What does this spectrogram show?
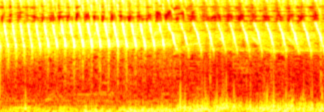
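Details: Long, fancy canary song meant to make other canaries sing: a steady rapid series of repeated chirping notes with a high ringing layer, over continuous low background rumble.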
